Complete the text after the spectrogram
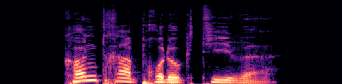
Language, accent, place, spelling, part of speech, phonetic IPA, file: German, Germany, Berlin, kontraproduktive, adjective, [ˈkɔntʁapʁodʊkˌtiːvə], De-kontraproduktive.ogg
- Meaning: inflection of kontraproduktiv: 1. strong/mixed nominative/accusative feminine singular 2. strong nominative/accusative plural 3. weak nominative all-gender singular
